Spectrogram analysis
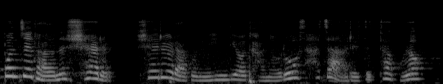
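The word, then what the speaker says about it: शेर: SH 찍은 셔에다가 에라는 모음이 붙어서 쉐라고 읽을 수가 있고요.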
